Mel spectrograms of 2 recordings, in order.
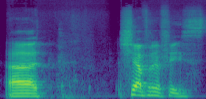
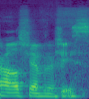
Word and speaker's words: Hall-Chevrefils: Hall-Chevrefils. Tyler Hall-Chevrefils.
